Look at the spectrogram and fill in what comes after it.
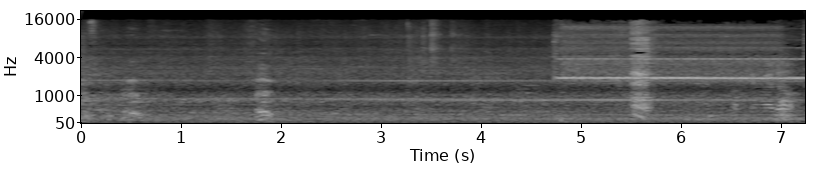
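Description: Docklands Light Railway train running, heard from inside the carriage: a steady rumble from the wheels on the track, with a few brief sharp sounds. A steady high whine starts about two-thirds of the way through and holds.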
